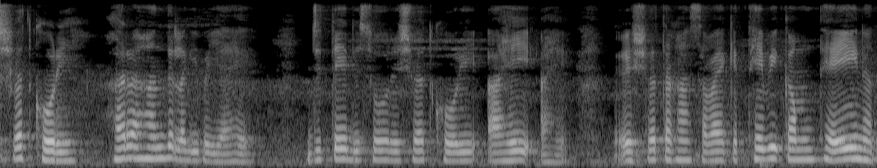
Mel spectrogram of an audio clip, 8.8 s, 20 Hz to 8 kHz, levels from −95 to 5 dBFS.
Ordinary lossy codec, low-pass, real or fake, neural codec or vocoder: none; 7.2 kHz; real; none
